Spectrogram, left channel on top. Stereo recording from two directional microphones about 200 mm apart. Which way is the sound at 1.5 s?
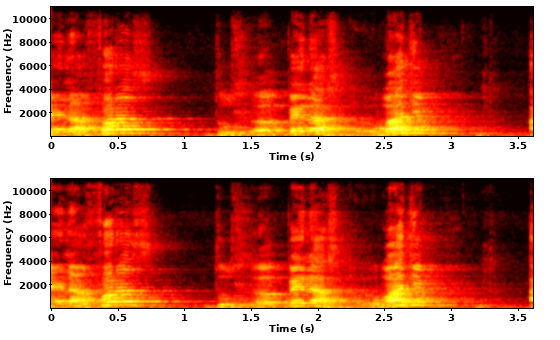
15° left (ahead or behind).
